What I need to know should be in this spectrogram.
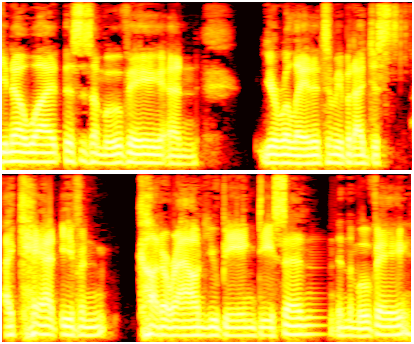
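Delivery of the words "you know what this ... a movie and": ordinary delivery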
